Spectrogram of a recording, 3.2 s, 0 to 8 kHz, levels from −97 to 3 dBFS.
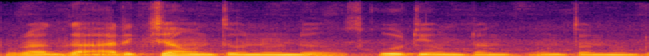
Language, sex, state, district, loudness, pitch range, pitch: Tulu, female, Karnataka, Dakshina Kannada, -15 LUFS, 140-160 Hz, 145 Hz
